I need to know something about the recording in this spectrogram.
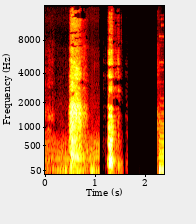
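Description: A woman's short breathy vocal sounds, like a throat clearing: a brief breath about half a second in, then a shorter throat sound about a second later.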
